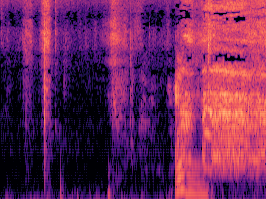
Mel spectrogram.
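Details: Very young rooster in a henhouse at nightfall: faint scattered clucks and rustling, then a loud, harmonically rich crow bursts in two-thirds through and holds steady to the end.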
